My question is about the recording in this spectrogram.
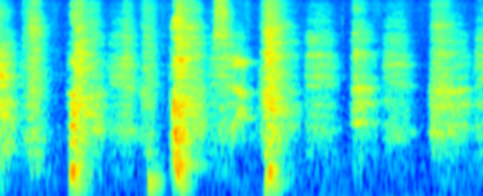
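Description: A man's forceful exhalations, each with a short grunt, timed to his kettlebell swings about once a second, the later ones weaker. This is hard breathing from exertion in a high-intensity workout.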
